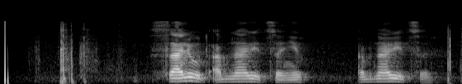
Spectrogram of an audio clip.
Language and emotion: Russian, neutral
